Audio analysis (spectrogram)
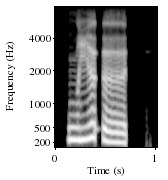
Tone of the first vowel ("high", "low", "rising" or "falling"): rising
